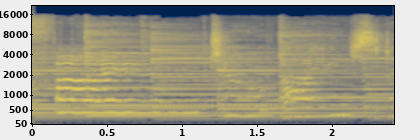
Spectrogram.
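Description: Appalachian mountain dulcimer strummed over a steady drone note, with a woman singing a folk song above it.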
